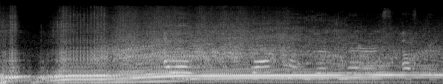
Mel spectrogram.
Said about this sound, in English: he played with the wires and was able to start the car.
